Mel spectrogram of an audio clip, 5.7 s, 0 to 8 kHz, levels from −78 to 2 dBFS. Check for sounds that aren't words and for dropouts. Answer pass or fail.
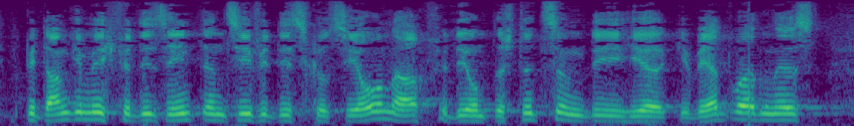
pass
